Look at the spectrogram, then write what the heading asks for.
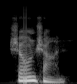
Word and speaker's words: Schon: new one so many times about how I pronounce Neil's name. So what is it? Schon or Schon? Schon.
